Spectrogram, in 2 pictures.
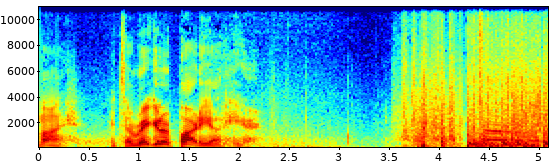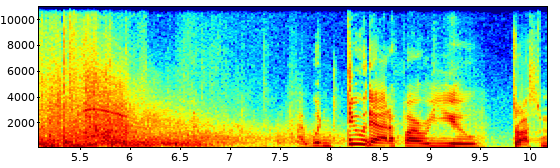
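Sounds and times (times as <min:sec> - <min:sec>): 
speech: 0:00.0 - 0:02.3, 0:07.7 - 0:10.1
sharp loud gunshots from a film clip: 0:03.9 - 0:08.8.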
